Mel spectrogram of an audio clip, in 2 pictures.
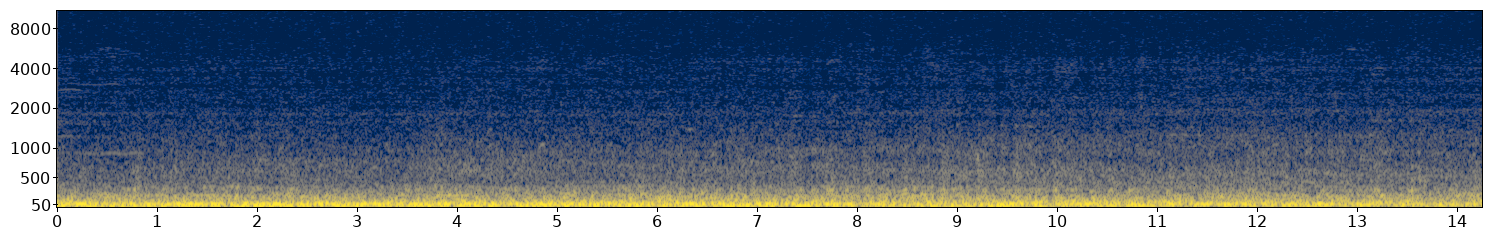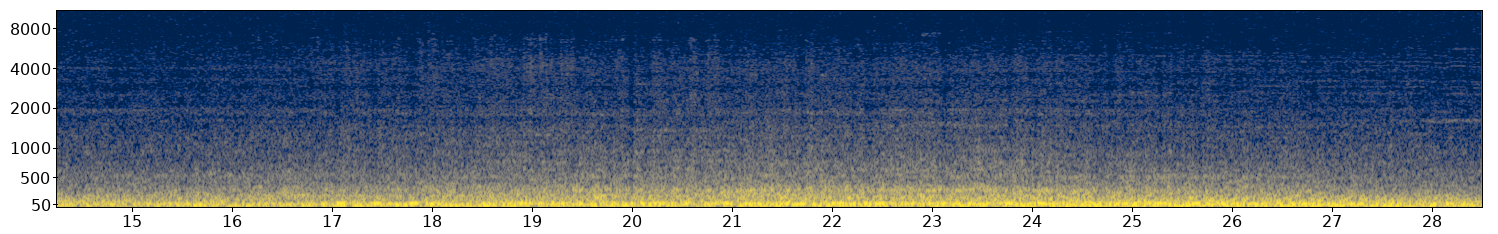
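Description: Freight train passing with a loud, steady rumble.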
